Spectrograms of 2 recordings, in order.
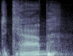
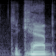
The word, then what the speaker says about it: DeKalb: sure DeKalb is pronounced DeKalb DeKalb County no l the L is silent Larry Millette case what's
